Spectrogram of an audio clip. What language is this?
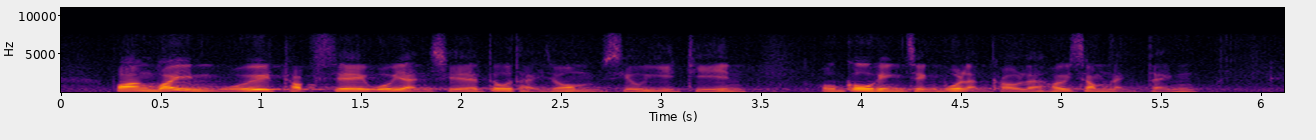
Cantonese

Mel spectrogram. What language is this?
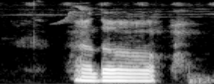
Santali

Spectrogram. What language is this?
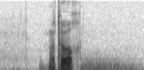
Norwegian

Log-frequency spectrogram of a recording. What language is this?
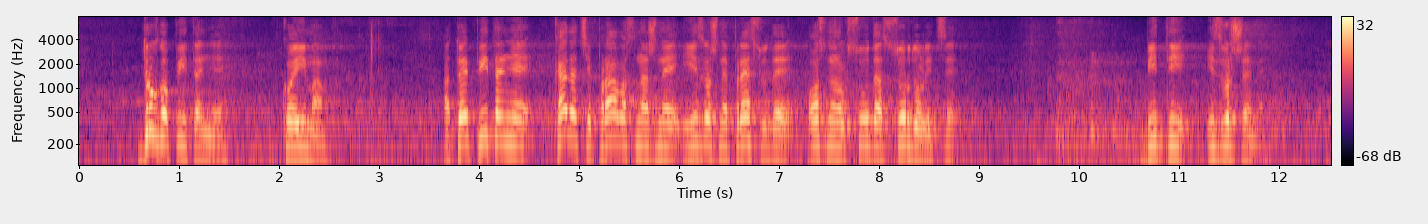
Serbian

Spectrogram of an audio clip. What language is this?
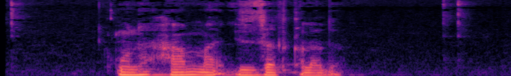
Uzbek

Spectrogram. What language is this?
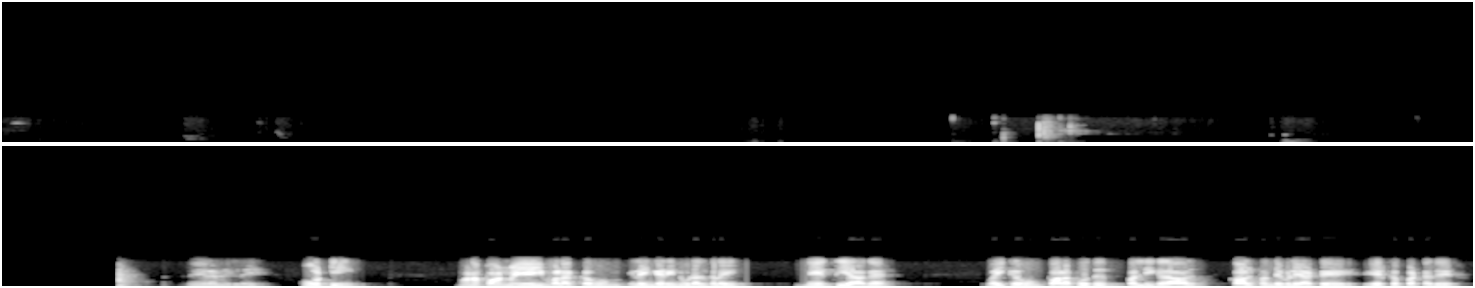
Tamil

